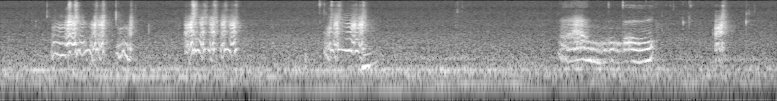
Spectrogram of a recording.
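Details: Black-and-white cow cat chattering indoors: quick stuttering bursts of clicky, bleating chirps in short clusters, about five bursts, one longer warbling chatter near six seconds, over a steady low background hum.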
